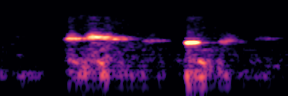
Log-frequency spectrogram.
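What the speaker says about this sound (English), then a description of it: "Can I whistle? Yes, I can whistle." A person whistles two short tonal bursts, the first wavering and the second a quick rising note, close and clear with no talking.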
